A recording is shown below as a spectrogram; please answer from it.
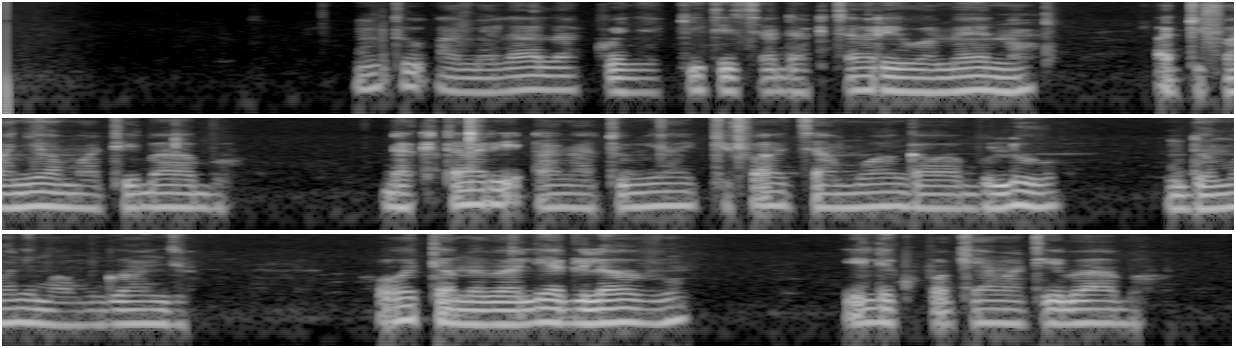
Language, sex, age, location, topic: Swahili, male, 25-35, Kisumu, health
